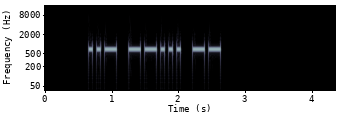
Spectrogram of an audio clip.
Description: Morse code, heard as a keyed tone, about 20 wpm, 700 Hz. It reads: U7M
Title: Three Letter-Number Combinations - 20wpm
